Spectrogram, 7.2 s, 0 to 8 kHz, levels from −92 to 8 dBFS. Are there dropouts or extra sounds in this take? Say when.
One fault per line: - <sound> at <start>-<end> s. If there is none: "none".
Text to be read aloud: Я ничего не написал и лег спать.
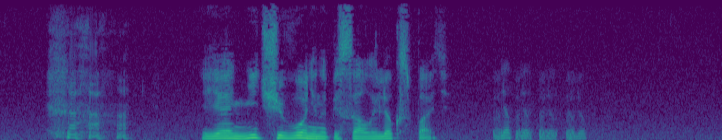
- laugh at 0.5-1.6 s
- laugh at 4.9-5.9 s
